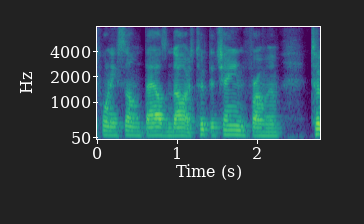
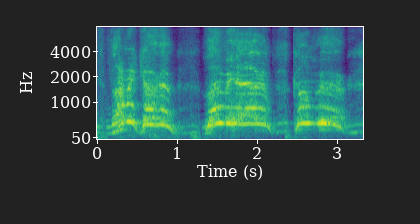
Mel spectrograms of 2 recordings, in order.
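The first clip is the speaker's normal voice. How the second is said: frantic yell, higher and louder; 11 dB louder than usual. Retelling a man trying to get at a guy behind a counter: imitating someone going nuts. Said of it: "he goes nuts".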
